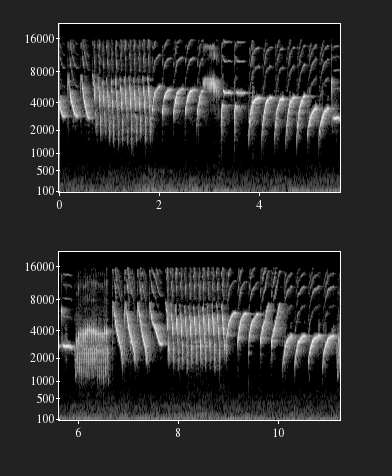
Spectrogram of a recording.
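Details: Canary song for training and luring caged canaries into song: continuous fast phrases of repeated sharp downslurs, upswept notes and buzzy rolls, briefly broken by a harsh burst mid-song.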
